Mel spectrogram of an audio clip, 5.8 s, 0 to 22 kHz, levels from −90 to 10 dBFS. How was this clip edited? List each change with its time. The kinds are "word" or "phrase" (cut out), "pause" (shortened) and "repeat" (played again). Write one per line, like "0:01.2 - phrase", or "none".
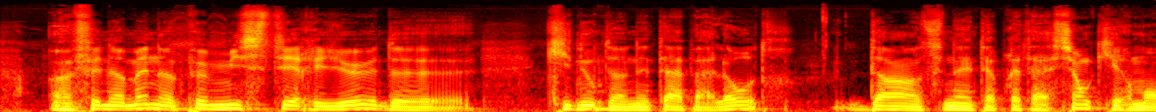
0:03.0 - phrase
